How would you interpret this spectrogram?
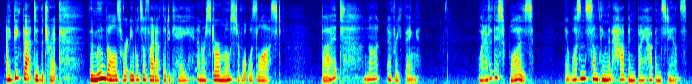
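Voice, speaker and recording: A woman acts out an ageless moon spirit who works as a healer in a fantasy audio drama. She is motherly and brisk, caring yet quick to scold. Her voice is mellow and very breathy, often hushed. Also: lowish voice, heavily acted. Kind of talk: fantasy audio roleplay acting.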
